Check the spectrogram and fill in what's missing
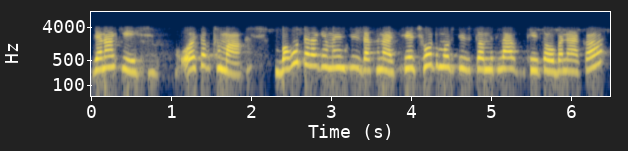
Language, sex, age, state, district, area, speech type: Maithili, female, 18-30, Bihar, Supaul, rural, conversation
